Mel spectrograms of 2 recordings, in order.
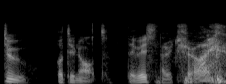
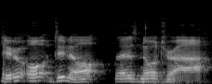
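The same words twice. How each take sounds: First: Lower, softer Yoda line; lightly voiced little Jedi master; understated Yoda delivery; Yoda quote. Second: Lightly put-on Yorkshire Yoda line; a hint of Yorkshire on the wise saying; mild Yorkshire Yoda; Yorkshire accent. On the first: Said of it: "Yorkshire accent". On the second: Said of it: "I'll do it in a Yorkshire accent".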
